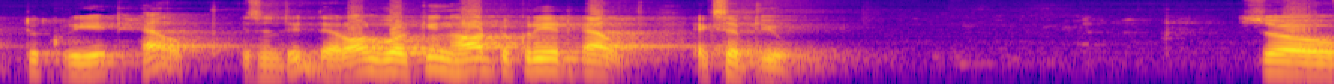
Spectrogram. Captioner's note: few laugh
